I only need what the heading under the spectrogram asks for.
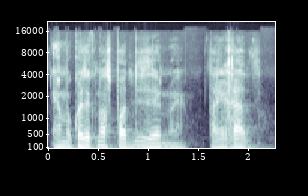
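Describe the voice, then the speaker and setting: A man's voice: medium pitch, fairly even intonation, racing, warm tone. This man speaks with a European Portuguese accent. He co-hosts a casual podcast, and his talk is playful and rambling, often poking fun at himself. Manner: playful, rambling, self-mocking. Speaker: podcast co-host.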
